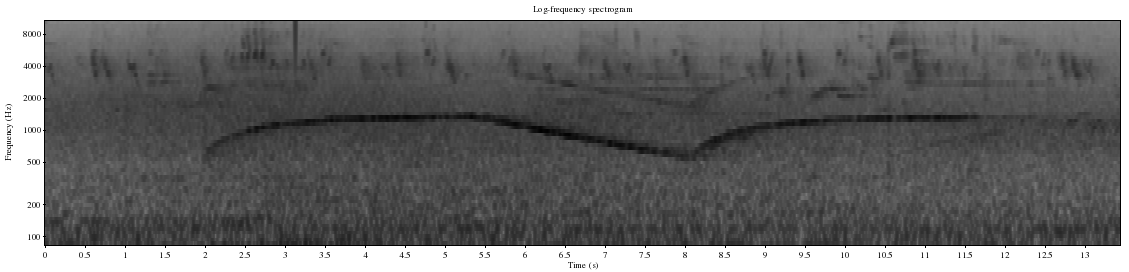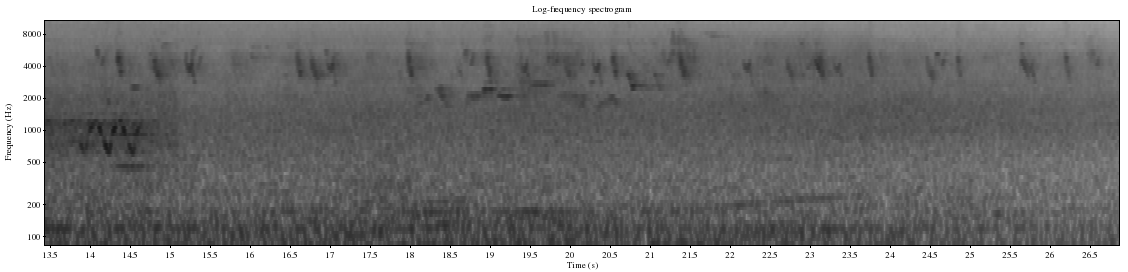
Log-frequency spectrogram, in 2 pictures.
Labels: Are birds chirping?
yes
